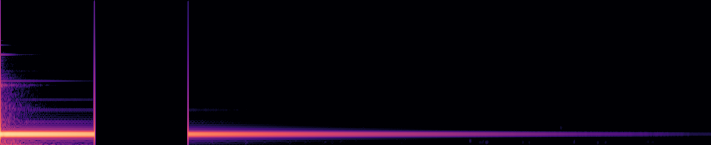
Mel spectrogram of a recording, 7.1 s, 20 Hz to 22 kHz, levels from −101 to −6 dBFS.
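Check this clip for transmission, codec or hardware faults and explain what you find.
One fault is present. At 0.95 to 1.88 s there is an audio dropout to silence: the sound stops mid-flow for about 0.94 s of silence with no room tone, likely because the input was lost while the recorder kept writing zeros.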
